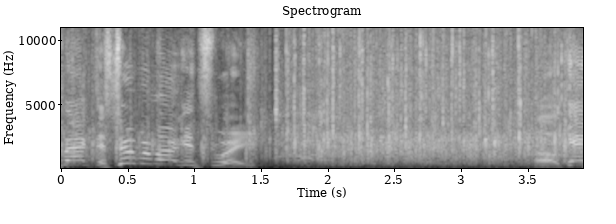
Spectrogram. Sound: applause

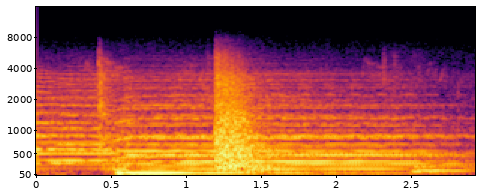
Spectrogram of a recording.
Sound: car hood slams

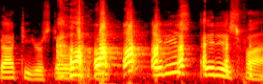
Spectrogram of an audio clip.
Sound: laughs

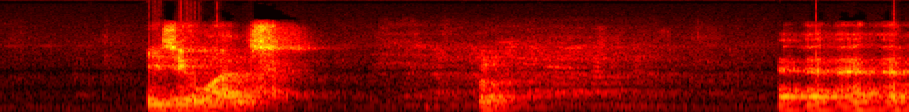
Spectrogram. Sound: audience laughing

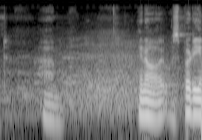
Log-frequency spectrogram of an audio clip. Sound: audience chuckling

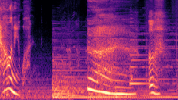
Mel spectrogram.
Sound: sighing

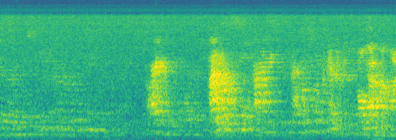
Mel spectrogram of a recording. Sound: people chattering distantly continues

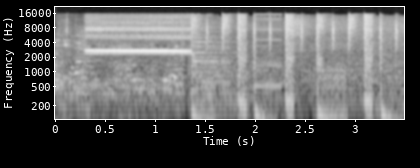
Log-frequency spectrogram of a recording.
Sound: whistle blows

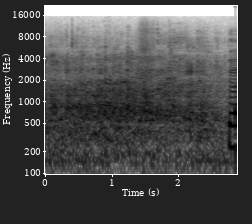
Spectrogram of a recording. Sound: laughter

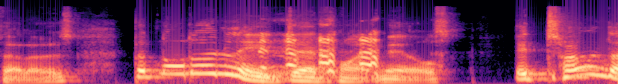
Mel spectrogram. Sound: laugh

